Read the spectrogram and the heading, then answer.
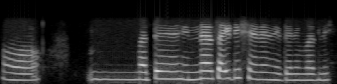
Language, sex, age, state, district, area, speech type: Kannada, female, 18-30, Karnataka, Mandya, rural, conversation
